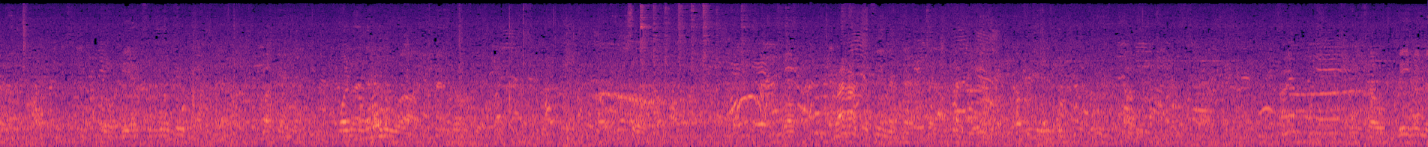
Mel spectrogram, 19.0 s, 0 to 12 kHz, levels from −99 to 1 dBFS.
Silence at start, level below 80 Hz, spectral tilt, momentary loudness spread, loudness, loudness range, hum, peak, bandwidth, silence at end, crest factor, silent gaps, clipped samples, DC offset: 0 s; -48 dBFS; -5 dB/octave; 5 LU; -31 LUFS; 3 LU; none; -12 dBFS; 11.5 kHz; 0 s; 18 dB; none; under 0.1%; under 0.1%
